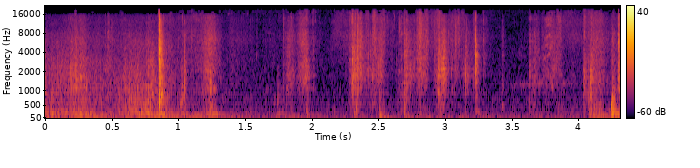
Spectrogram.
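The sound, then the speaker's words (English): Someone climbs out of a car: a sharp door clunk rings out early, followed by shuffling, fabric rustle and small clicks, with another faint knock near the end. Fairly quiet, no talking. “I gotta do it. Get out of the car. Look for it.”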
